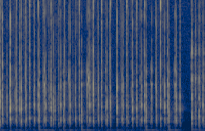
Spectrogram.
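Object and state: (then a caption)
Mechanical keyboard with plastic keycaps. Fast fingertip typing on a compact cream mechanical keyboard with plastic keycaps produces a rapid, steady stream of sharp, bright clacks that stop almost instantly. A faint low hum runs underneath, and a brief pause comes just before the final few keystrokes.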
